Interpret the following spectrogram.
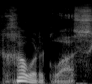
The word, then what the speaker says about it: hourglass: We are like grains of sand in the hourglass, you and me. He pronounced it with a hard H. Hourglass.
